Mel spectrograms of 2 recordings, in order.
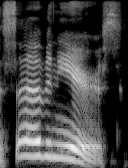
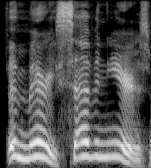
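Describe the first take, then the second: First: "Seven years" slow and high, stunned; emphatic disbelief. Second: Said in the usual way. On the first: Real, not acted. Host reacting to the date story, stunned emphasis. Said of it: "host repeats in disbelief". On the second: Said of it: "host's own disbelief".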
